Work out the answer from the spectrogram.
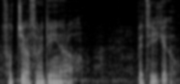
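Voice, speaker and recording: An actor playing a tough, blunt young street fighter in a dramatic video game cutscene. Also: male voice, low-pitched, fast talker, warm tone. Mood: irritated. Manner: rough, blunt, slangy. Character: tough, brusque young male street fighter, hot-headed but caring. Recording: music behind the voice.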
